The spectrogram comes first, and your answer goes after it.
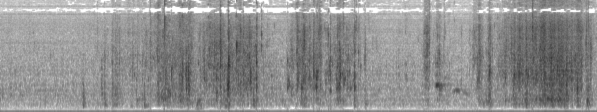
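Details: Splashing and sloshing water comes in repeated bursts, with faint speech and no animal voice.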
